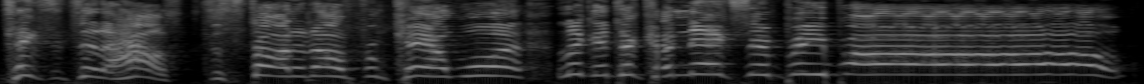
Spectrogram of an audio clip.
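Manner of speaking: rising excited sports call; play-by-play call. Pretend.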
